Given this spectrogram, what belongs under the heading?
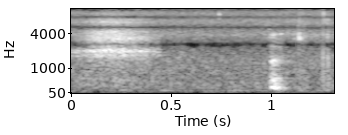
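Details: Hiccups in a person talking to camera, recorded on an Android phone; hiccup.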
